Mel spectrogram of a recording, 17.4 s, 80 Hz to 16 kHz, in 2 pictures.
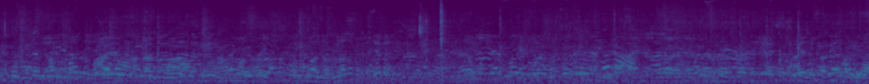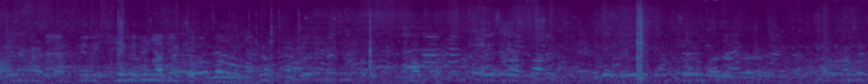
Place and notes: Dalyan Belediyesi, Dalyan/Ortaca/Muğla Province, Turkey - Dalyan market chatter
Chatter and commerce in Dalyan's weekly market.
(Recorded w/ AT BP4029 on SD 633)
